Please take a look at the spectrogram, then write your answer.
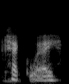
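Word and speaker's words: Pequea: peckway creek spelled p qu UA and it's pronounced Peekay there's some kind of steps buil in down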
